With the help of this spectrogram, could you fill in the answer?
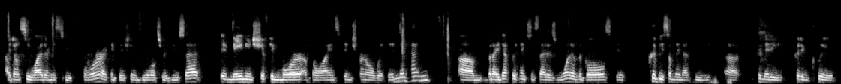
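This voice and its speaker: A hoarse man speaking up at a community board meeting, hesitant with many fillers but polite. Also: mid-range voice, a little fast, darkish tone, no echo, low-quality recording. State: hoarse from illness. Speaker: public commenter.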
